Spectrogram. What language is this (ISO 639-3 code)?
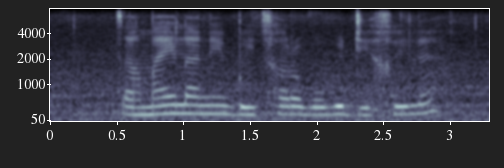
tsn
